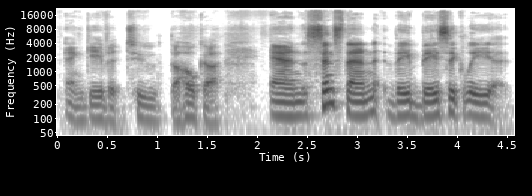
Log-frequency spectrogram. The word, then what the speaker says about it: Hoka: inhabited by a race of creatures called the Hoka h-o-k-a could be hookah no it's definitely Hoka hakka Hawkeye I don't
